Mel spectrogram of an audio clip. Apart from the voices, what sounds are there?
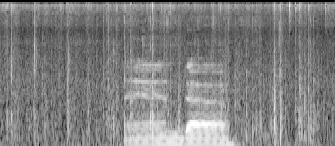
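rain falling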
